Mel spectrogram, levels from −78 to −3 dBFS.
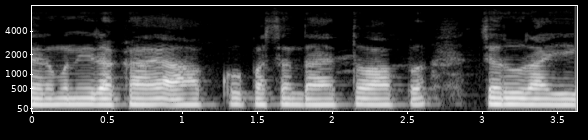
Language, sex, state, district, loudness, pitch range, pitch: Hindi, female, Bihar, West Champaran, -15 LUFS, 125-130 Hz, 125 Hz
